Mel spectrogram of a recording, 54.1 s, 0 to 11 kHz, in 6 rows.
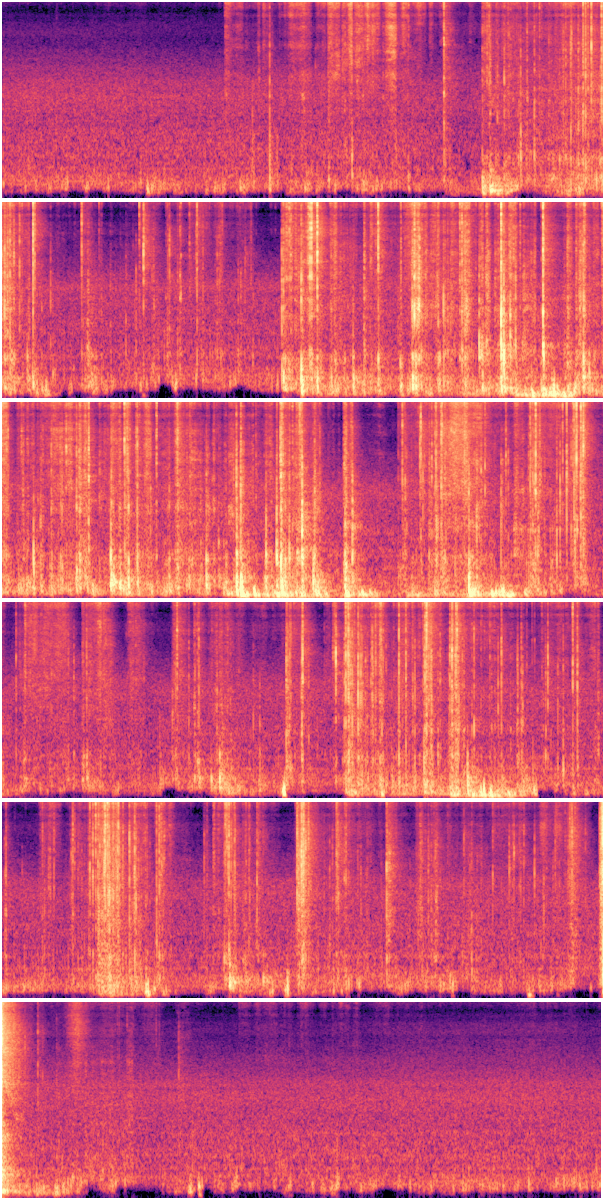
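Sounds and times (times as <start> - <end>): packaging being torn open: 24.0 - 26.9.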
